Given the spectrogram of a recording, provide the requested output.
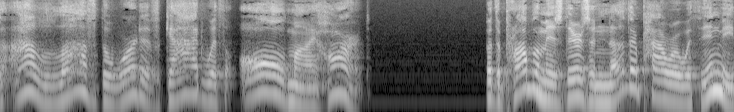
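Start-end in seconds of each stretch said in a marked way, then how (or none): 0.0-3.7 slow, earnest declaration of love; heartfelt quote. Acted. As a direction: read it slowly like a sincere vow. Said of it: "Paul says".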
